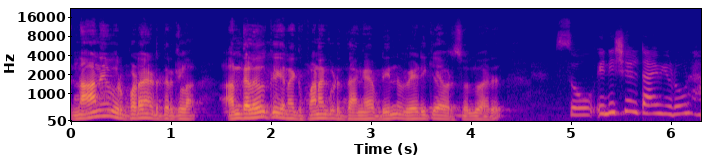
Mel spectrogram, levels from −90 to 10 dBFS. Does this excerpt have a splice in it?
yes; 1 cut; at 4.5 s

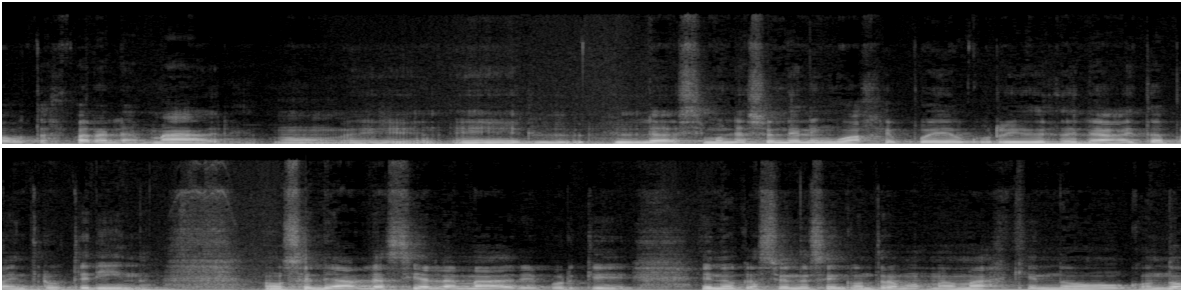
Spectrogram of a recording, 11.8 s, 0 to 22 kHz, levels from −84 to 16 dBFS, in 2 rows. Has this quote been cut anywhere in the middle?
no; 0 cuts

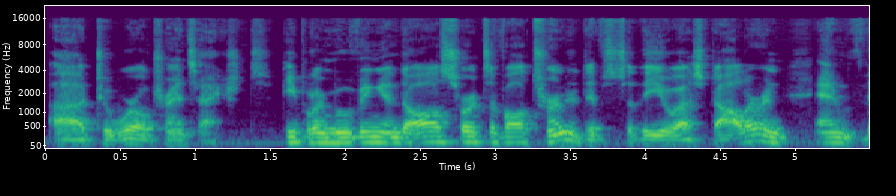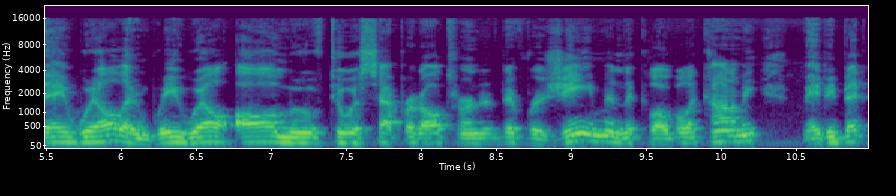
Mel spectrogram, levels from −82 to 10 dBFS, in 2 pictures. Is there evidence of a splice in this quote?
yes; 2 cuts; at 1.4 s, 5.0 s

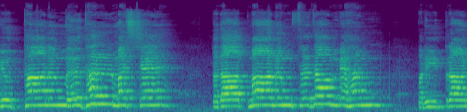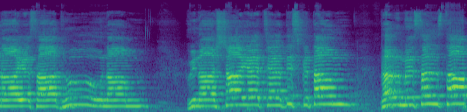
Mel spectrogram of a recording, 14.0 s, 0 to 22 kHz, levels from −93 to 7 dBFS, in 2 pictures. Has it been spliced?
no; 0 cuts

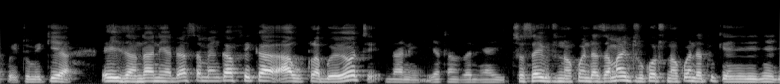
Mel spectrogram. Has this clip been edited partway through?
yes; 1 cut; at 5.1 s

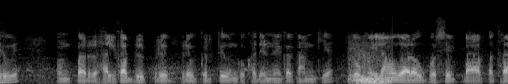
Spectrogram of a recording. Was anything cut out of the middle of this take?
yes; 1 cut; at 3.5 s

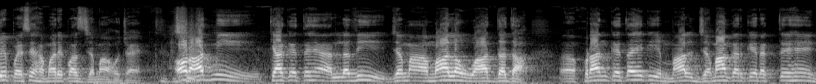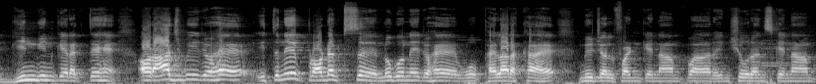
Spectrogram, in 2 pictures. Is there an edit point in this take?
no; 0 cuts

